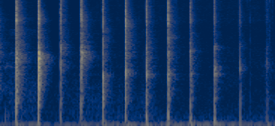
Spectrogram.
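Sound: one person clapping hands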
